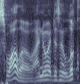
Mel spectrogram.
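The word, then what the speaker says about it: Soileau: North of Austin that name up there is pronounced swallow I know it doesn't look like that but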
